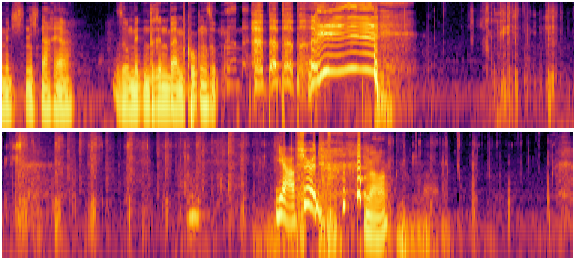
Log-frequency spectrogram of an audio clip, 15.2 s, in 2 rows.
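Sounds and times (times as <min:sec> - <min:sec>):
speech: 0:00.0 - 0:05.3, 0:11.3 - 0:12.9
person moaning: 0:03.0 - 0:05.5
potato chip crunching while being eaten: 0:05.7 - 0:11.4, 0:12.4 - 0:15.0.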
